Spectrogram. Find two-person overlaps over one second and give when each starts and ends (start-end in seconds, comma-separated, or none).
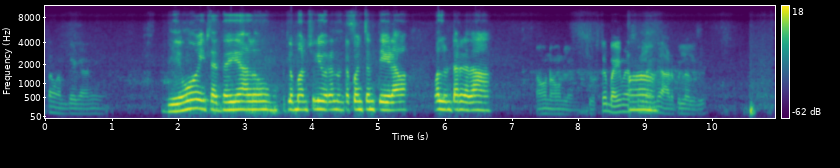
none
